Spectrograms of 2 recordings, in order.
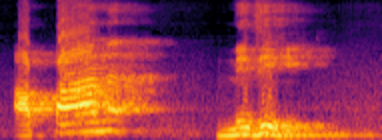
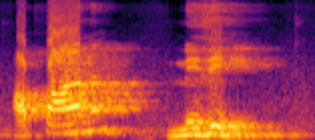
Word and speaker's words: अपाम निधि: म, अपूर्ण म, किंतु आगे न आने के कारण हम म की जगह पर अपूर्ण न का उच्चारण करेंगे दोस्तों। यहां पर उच्चारण होगा अपाम निधि की जगह पर अपान निधि, अपान निधि।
